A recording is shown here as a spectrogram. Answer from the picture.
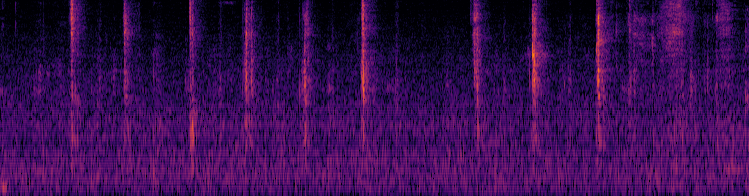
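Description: Close-up chewing of a full mouthful of food, heard as a string of sharp, wet mouth clicks about two a second.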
